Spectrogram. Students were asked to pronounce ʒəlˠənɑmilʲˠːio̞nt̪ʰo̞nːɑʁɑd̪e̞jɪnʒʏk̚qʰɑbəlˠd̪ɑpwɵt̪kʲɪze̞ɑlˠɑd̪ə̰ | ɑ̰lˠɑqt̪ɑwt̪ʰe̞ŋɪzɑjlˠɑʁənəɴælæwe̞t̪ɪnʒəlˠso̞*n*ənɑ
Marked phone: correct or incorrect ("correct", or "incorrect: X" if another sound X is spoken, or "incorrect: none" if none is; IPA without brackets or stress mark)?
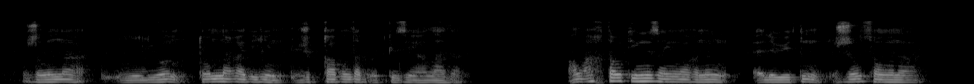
incorrect: ɴ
